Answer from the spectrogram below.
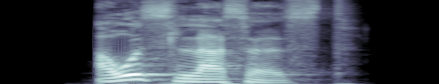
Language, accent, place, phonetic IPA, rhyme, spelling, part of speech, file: German, Germany, Berlin, [ˈaʊ̯sˌlasəst], -aʊ̯slasəst, auslassest, verb, De-auslassest.ogg
- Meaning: second-person singular dependent subjunctive I of auslassen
